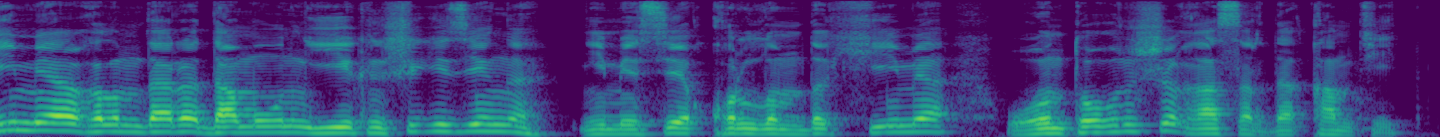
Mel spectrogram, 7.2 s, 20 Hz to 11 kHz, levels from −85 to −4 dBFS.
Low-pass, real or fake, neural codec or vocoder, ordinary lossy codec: none; real; none; none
